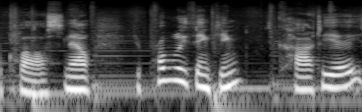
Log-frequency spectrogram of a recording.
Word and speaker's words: Cartier: now you're probably thinking Cartier sounds fancy enough that I should pronounce it with a French accent even if mine is terrible and you'd be right but here's something unexpected Cartier's most iconic watch.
